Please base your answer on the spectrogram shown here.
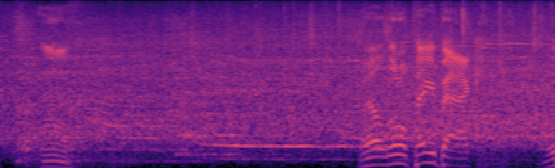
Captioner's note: pa announcement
